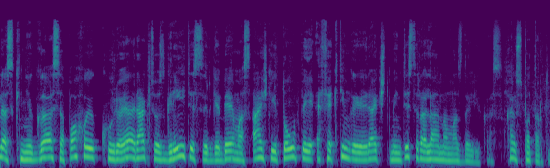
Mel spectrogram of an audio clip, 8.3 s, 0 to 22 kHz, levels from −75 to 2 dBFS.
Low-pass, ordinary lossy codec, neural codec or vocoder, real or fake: 14.4 kHz; MP3, 64 kbps; vocoder, 48 kHz, 128 mel bands, Vocos; fake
